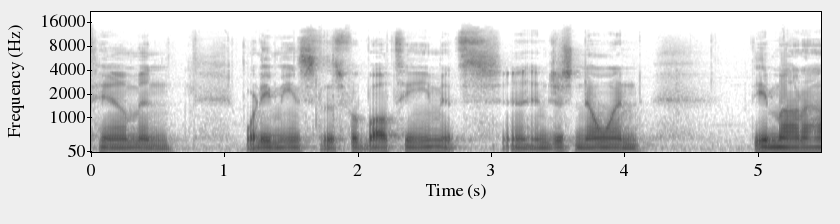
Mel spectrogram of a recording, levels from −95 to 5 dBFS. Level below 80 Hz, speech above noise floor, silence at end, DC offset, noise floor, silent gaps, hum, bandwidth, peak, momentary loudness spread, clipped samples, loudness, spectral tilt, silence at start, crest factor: -54 dBFS; 32 dB; 0 s; under 0.1%; -62 dBFS; none; none; 13 kHz; -12 dBFS; 10 LU; under 0.1%; -30 LUFS; -6 dB/octave; 0 s; 18 dB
